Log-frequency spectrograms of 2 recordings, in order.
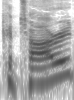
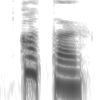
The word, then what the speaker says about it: Qatar: Like I probably was saying Qatar leading up to this, but Qatar it is.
